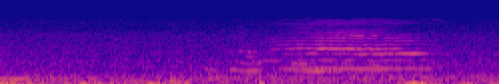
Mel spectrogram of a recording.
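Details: Hungry domestic cat meowing to ask for food: one drawn-out, harmonic meow rising slightly then falling, lasting under a second, over low rumbling background and nearby people speaking Bengali.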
